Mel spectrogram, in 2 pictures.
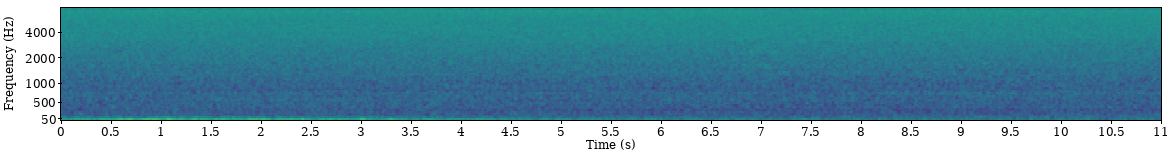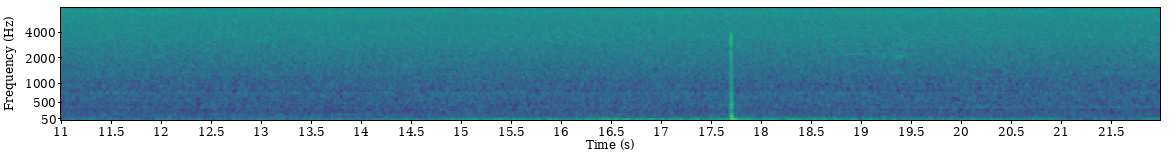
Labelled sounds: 18.8	19.1	killer whale, northern resident, G clan, GI subclan, call N23i, 2.1 to 2.3 kHz

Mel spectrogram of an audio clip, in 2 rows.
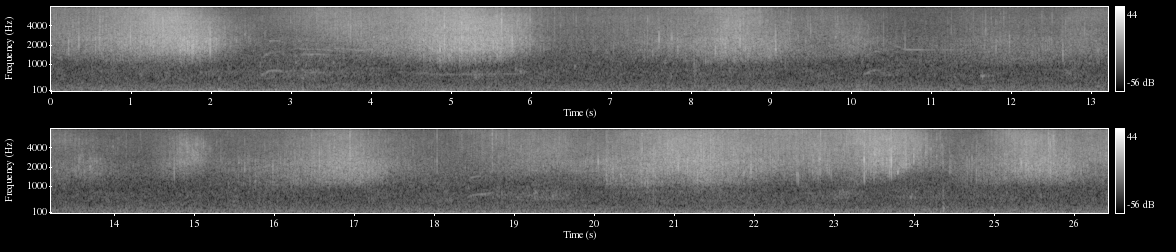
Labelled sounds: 2.5	4.1	killer whale, Bigg's (transient), Gulf of Alaska transient, 0.41 to 1.9 kHz
10.1	11.6	killer whale, Bigg's (transient), Gulf of Alaska transient, 0.48 to 1.9 kHz
18.4	19.8	killer whale, Bigg's (transient), Gulf of Alaska transient, 0.43 to 1.6 kHz

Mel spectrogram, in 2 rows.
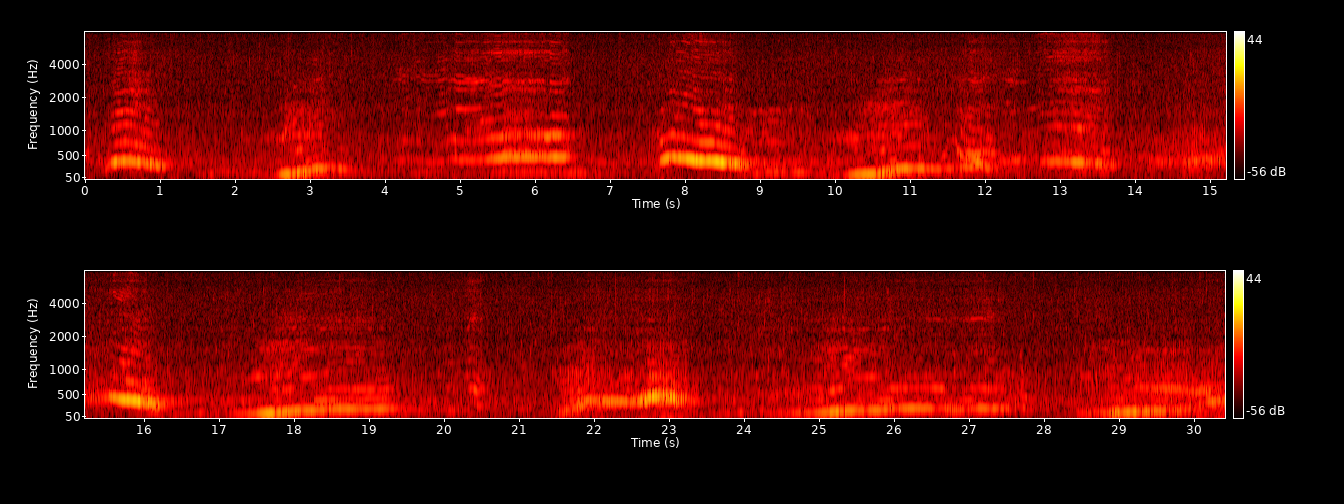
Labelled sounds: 0.3	0.9	humpback whale, 0.97 to 6.5 kHz
2.4	3.0	humpback whale, 0.78 to 1.4 kHz
4.5	6.5	humpback whale, 0.78 to 7.6 kHz
7.7	8.7	humpback whale, 0.78 to 6.9 kHz
9.1	9.4	humpback whale, 1.2 to 1.3 kHz
10.0	11.3	humpback whale, 0.78 to 1.8 kHz
11.7	13.6	humpback whale, 0.97 to 7.7 kHz
15.5	16.0	humpback whale, 1.1 to 7.6 kHz
17.4	19.0	humpback whale, 0.78 to 1.8 kHz
24.7	27.4	humpback whale, 0.78 to 3.4 kHz
28.8	29.1	humpback whale, 1.7 to 1.9 kHz

